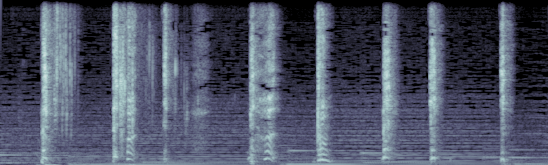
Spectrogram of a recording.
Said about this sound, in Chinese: 季彤猛咳了几声，呛出水来。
